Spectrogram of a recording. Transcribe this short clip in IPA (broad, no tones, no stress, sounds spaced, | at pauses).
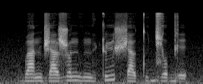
b a n d͡ʒ a ʐ ʊ n ṳ n ə̤ ʈ y ʃ a tʷ ə̤ d͡ʑ o ɡ ɪ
